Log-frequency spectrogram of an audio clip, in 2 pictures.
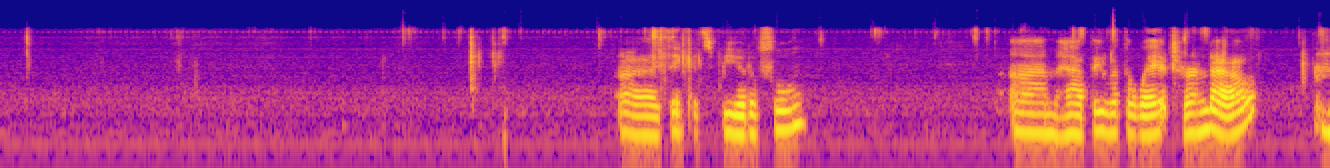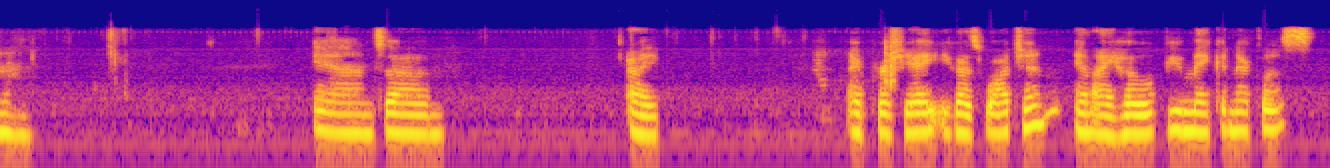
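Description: Beads click softly as a beaded necklace is handled.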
